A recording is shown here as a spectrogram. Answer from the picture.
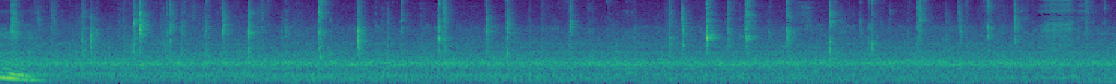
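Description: Close-up eating sounds: chewing and wet mouth smacks of people eating fried chicken, heard as many short, sharp clicks at an irregular pace over a steady hum.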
